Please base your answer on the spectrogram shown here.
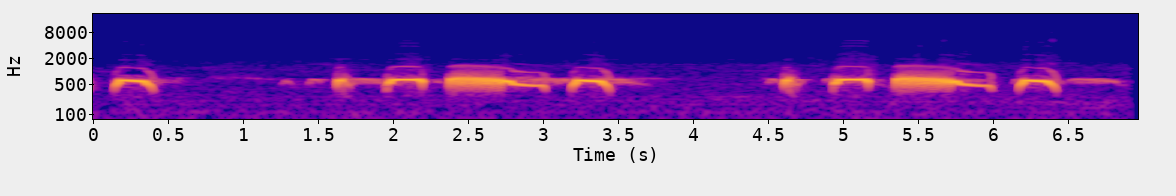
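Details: Decoy spotted dove calling to draw wild doves into answering. Two similar cooing phrases about three seconds apart, each a short clear note, a longer husky drawn-out coo and a final clipped note, low and steady.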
